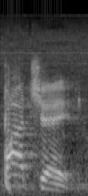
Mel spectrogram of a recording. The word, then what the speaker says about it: Pace: Pace, you said your name was Father Pace. In inglés. In italiano, mi nome si pronuncia Pace.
